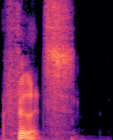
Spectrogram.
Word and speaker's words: fillet: And fried fish fillets, because in England, apparently they pronounce the T, fried fish fillet, fried fish fillets.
